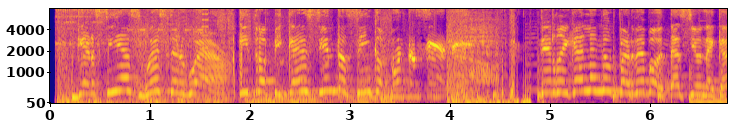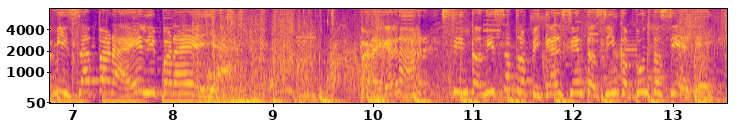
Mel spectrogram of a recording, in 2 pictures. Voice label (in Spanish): spots, voces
